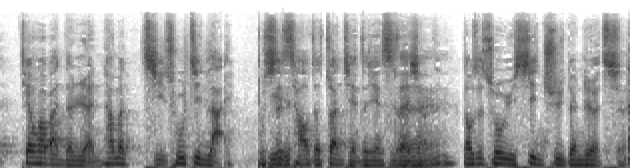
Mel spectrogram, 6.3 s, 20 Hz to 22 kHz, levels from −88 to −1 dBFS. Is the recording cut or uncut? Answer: uncut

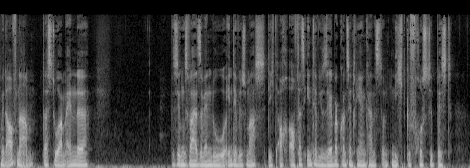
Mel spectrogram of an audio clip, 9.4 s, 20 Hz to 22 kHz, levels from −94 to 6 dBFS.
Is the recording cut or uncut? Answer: cut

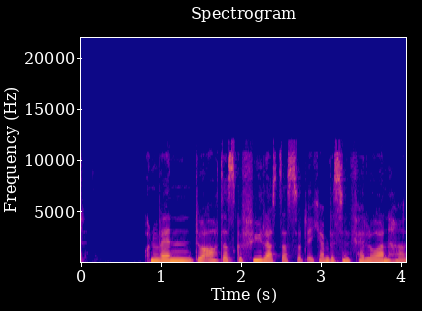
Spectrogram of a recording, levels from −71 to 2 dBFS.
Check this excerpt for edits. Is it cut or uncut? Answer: uncut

